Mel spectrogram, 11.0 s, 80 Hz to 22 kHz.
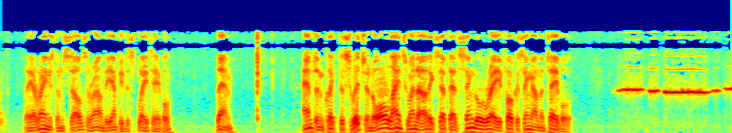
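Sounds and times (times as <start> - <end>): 
speech: 0.4 - 3.6, 4.5 - 8.7
person whistling a melody: 9.2 - 10.9.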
